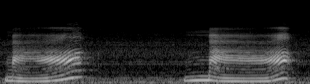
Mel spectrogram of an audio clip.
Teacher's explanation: the third tone starts quite low, goes a little bit lower, and then goes up.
